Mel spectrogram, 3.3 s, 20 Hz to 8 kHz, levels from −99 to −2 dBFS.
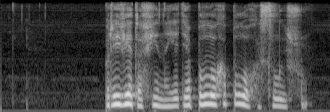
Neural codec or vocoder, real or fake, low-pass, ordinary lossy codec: none; real; 7.2 kHz; none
